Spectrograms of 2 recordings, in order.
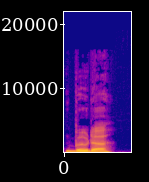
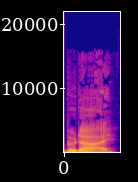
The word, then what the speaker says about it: Budai: 10th century Chinese monk whose name was not Buddha, but Budai. – Okay, so that was his nickname. His real name was Jizu. – Yeah. – I think that was my attempt at it. – So Budai is spelled B-U-D-A-I, uh-huh.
